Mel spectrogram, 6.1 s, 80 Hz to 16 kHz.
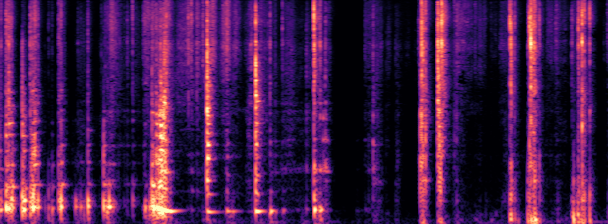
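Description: A hollow pink corrugated plastic pop tube, bent into a loop, is squeezed by both hands and fingertips so its ridges pop. The result is a quick series of about 16 sharp, crackling snaps with a bright edge, plus a brief low squeaky tone in the middle. After a short pause, a few more pops follow.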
